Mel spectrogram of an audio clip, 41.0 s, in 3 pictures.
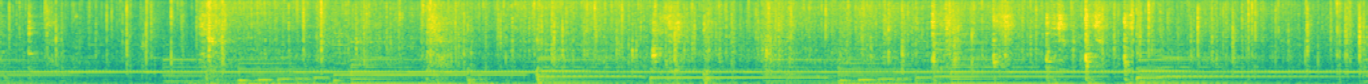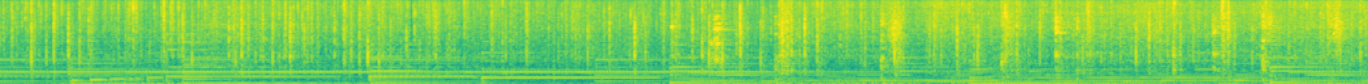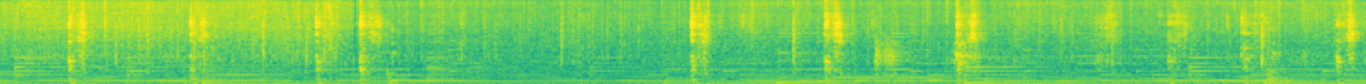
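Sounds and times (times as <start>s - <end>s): metal spatula scraping wok: 0.0s - 11.5s, 19.4s - 31.4s, 34.2s - 41.0s
food sizzling in a wok: 0.0s - 41.0s.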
